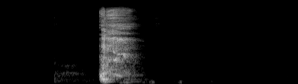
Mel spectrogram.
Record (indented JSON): {
  "cough_length": "3.0 s",
  "cough_amplitude": 25793,
  "cough_signal_mean_std_ratio": 0.26,
  "survey_phase": "beta (2021-08-13 to 2022-03-07)",
  "age": "45-64",
  "gender": "Male",
  "wearing_mask": "No",
  "symptom_none": true,
  "smoker_status": "Never smoked",
  "respiratory_condition_asthma": false,
  "respiratory_condition_other": false,
  "recruitment_source": "REACT",
  "submission_delay": "1 day",
  "covid_test_result": "Negative",
  "covid_test_method": "RT-qPCR"
}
